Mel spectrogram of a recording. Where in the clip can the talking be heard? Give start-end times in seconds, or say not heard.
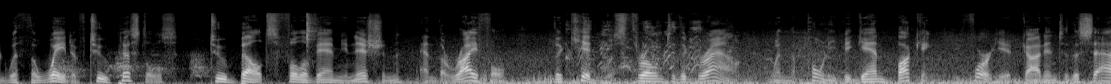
0.0-11.0.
